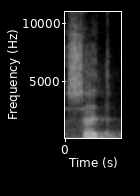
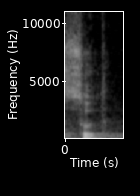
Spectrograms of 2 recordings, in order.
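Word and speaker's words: سدا: The word sud is a barrier, and it could be pronounced as said or sud, and they're dictionary-wise exactly the same.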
